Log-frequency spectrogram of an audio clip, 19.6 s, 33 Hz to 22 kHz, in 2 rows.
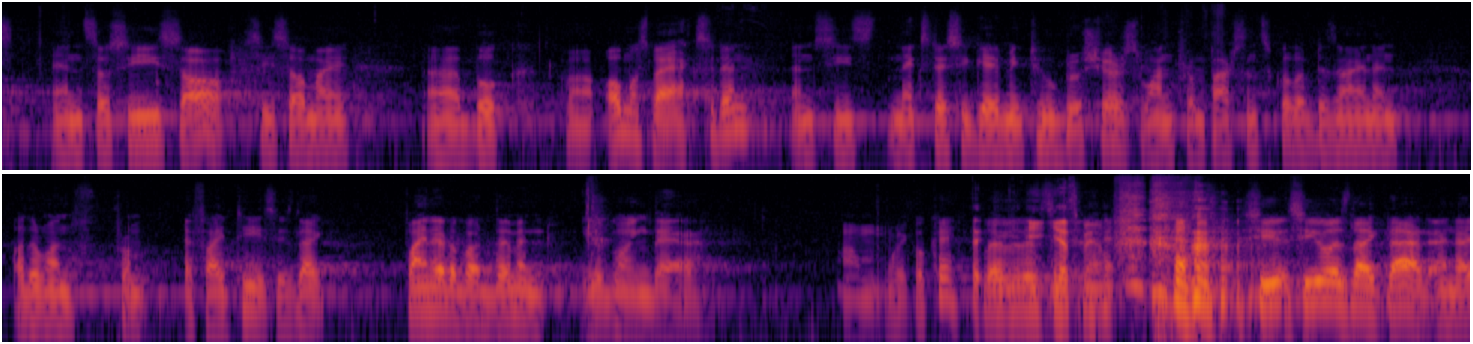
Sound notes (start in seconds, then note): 16.3 both laugh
